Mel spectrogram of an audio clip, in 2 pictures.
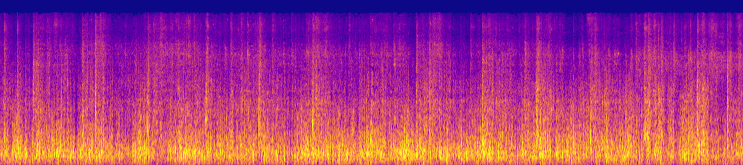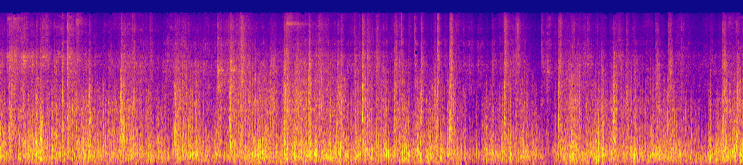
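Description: Passenger train coaches running along the track, heard from on board: a steady rumble of wheels on rails with frequent sharp clicks and knocks from the rail joints.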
